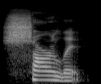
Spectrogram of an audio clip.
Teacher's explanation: The vowel in the second syllable is reduced to schwa with a stopped T at the end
